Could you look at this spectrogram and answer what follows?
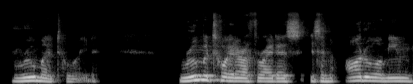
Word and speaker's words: rheumatoid: ads for drugs that treat rheumatoid arthritis it's pronounced rheumatoid rheumatoid arthritis is an autoimmune condition that means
